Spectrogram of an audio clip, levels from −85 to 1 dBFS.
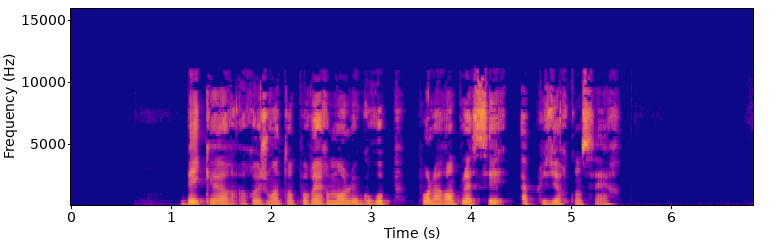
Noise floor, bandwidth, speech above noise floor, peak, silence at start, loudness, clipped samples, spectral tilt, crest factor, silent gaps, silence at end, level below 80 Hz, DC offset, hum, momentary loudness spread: -78 dBFS; 11.5 kHz; 54 dB; -4 dBFS; 1.1 s; -23 LUFS; under 0.1%; -3.5 dB/octave; 22 dB; none; 1.35 s; -62 dBFS; under 0.1%; none; 9 LU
